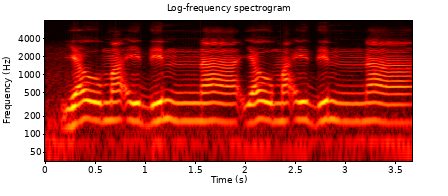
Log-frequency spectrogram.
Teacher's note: Yauma yang berbaris fathah bertemu dengan wawu sukun maka itu disebut huruf len dan membacanya itu harus lembut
